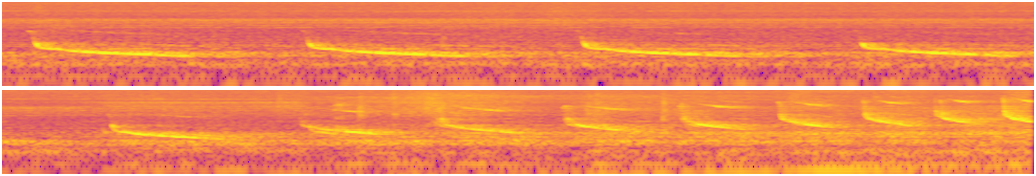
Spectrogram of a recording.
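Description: A repeating sliding tone, each note gliding steeply downward in about half a second, roughly one every second and a quarter. About six seconds in the glides come faster and start higher in pitch, crowding together near the end. A low steady rumble lies underneath.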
